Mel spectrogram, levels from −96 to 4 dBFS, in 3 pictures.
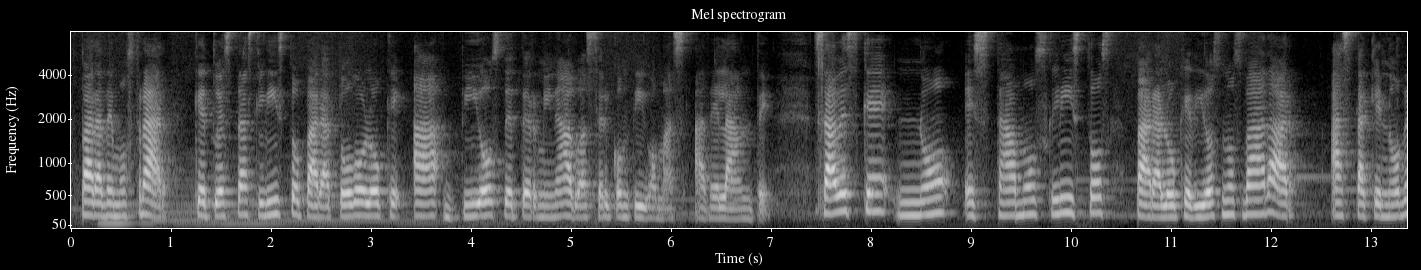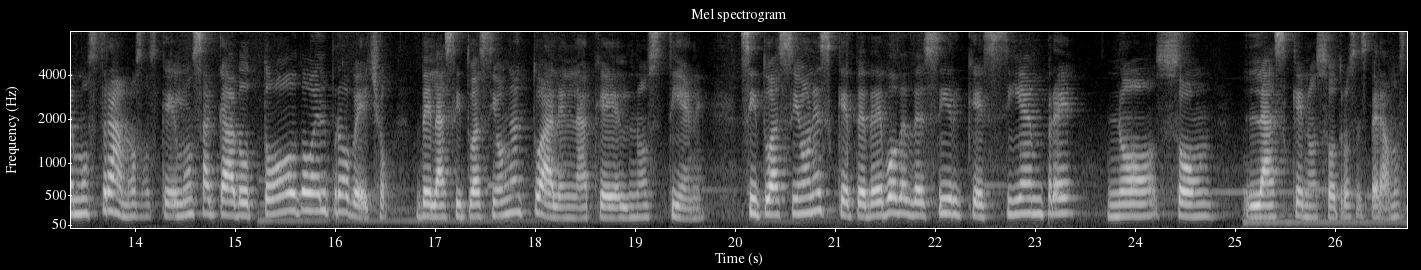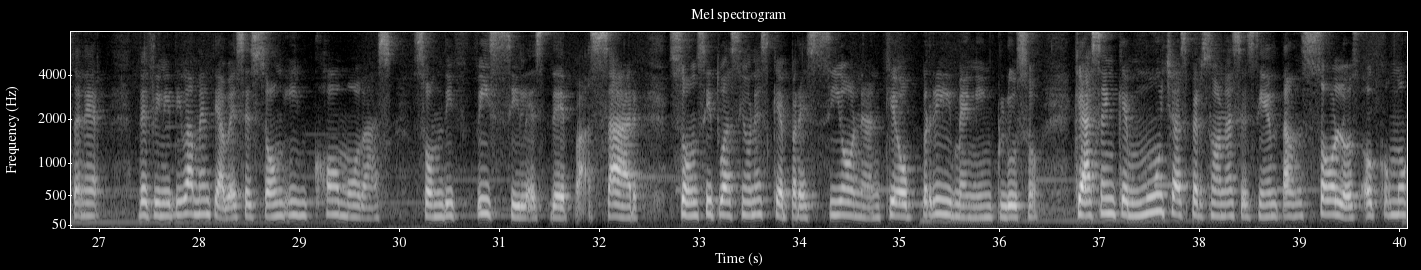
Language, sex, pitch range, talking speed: Spanish, female, 185-225 Hz, 135 wpm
